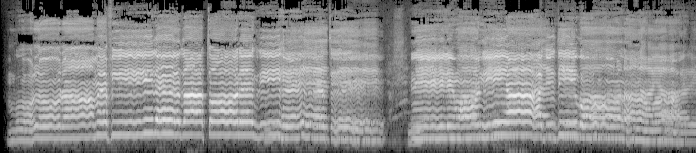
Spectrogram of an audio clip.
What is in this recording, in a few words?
Duet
